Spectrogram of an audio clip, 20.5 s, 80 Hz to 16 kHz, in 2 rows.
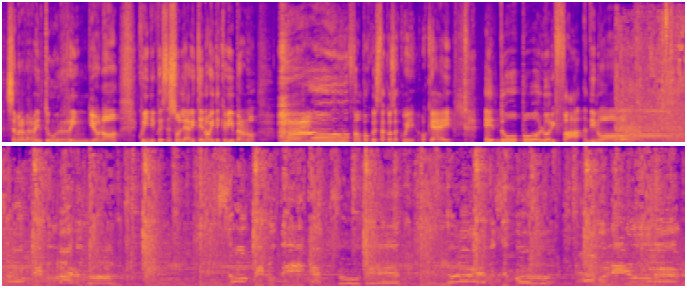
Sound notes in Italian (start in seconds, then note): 13.6 Applauso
